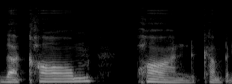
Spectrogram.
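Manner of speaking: unhurried, slow, deliberate, drawn-out delivery. Speaker presents the name of a fictitious company for a brand; said slowly. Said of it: "You have to say it slow".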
